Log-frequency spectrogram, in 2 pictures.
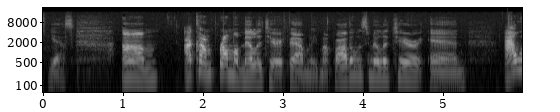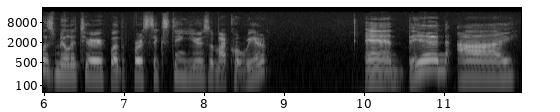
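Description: A woman's voice: lowish voice, a bit bright. A woman in her sixties chatting casually to viewers while she works on a craft project, with lots of fillers and a repeated "yes". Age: 60s. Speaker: craft vlogger. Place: indoors at a cluttered craft table.

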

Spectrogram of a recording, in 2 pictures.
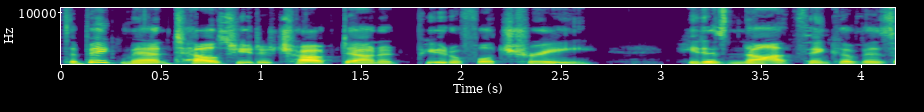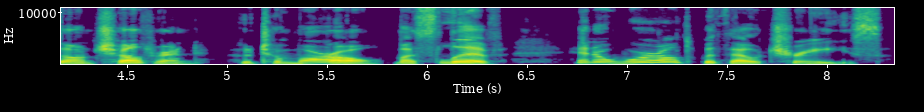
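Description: A woman's voice: fairly high pitch, animated, moderate pace, no room sound, natural voice. Earnest anteater, read by a woman. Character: wise earnest anteater parent.

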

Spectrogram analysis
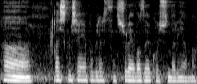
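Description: A woman's voice: very deep voice, little pitch movement, moderate pace, mellow, slight background noise. A woman talking to her followers in casual phone story clips, dramatic and gushing, calling them princesses and girls. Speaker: social media personality.

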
